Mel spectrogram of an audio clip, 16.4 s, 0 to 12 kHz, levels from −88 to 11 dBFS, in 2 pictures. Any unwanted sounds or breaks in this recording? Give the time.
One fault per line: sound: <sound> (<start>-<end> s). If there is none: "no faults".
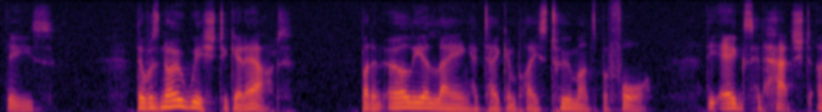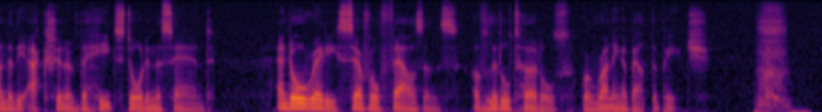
sound: breath (15.7-16.3 s)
